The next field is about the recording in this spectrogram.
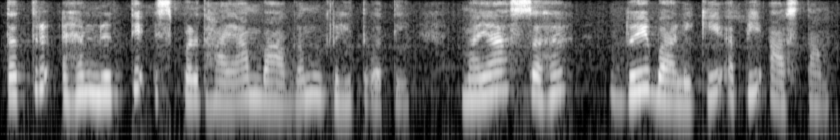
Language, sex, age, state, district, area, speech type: Sanskrit, female, 18-30, Rajasthan, Jaipur, urban, spontaneous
